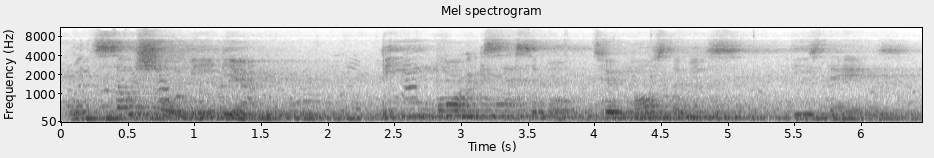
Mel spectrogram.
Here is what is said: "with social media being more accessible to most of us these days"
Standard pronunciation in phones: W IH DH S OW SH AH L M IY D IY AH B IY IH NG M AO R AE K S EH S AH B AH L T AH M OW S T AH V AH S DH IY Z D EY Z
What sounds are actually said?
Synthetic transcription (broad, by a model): W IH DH S OW SH AH L M IY D IY AH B IY M AO R AE K S EH S AH B AH L T AH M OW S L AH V AH S DH IY Z D EY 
